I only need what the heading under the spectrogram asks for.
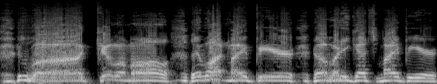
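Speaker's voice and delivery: high-pitched roaring yeti monster voice. Narrating the scene, voicing the yeti the listener rides across the square: roaring yeti voice. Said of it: "the roar of the yeti".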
